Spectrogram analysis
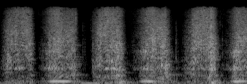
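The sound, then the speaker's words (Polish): A saw cutting the lower branches off a Christmas tree, a steady run of rasping back-and-forth strokes in an even rhythm, loud and with no voices. “Zwariowałeś? Choinkę piłujesz! Te dolne gałęzie tylko.”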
